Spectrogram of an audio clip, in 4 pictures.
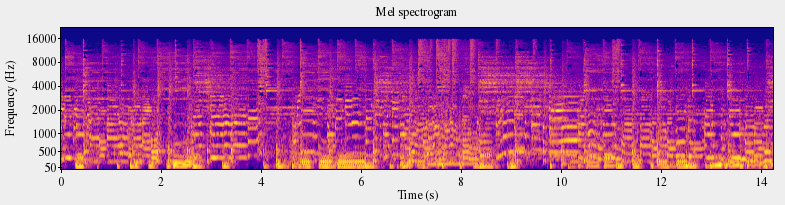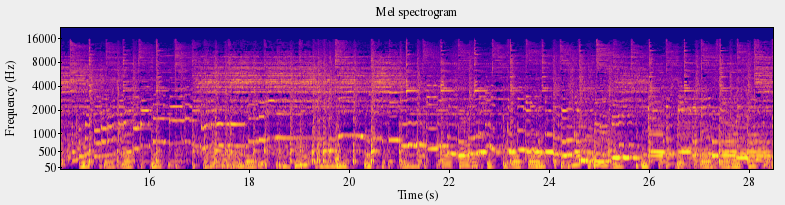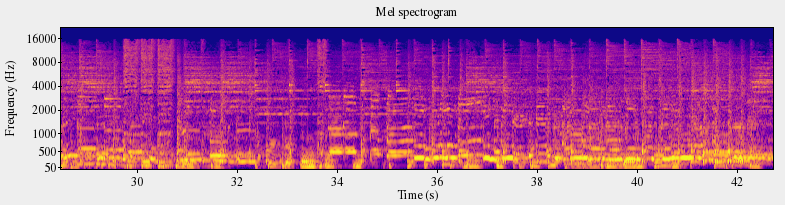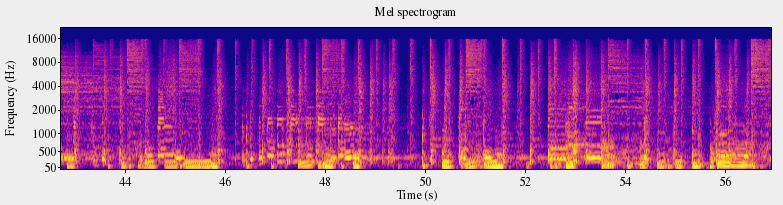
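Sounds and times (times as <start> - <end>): drum kit: 0.0 - 56.9
electric bass: 0.0 - 56.9
electric guitar solo: 0.0 - 56.9.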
